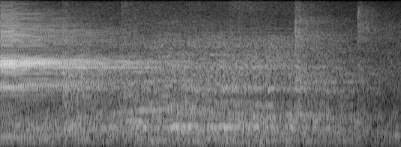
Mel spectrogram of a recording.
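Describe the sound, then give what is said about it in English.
A loud, harsh game buzzer blasts at the start, then trails off into a steady wash of crowd noise that lingers for a couple of seconds. “Guys, I'm afraid I can't hear after that buzzer.”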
